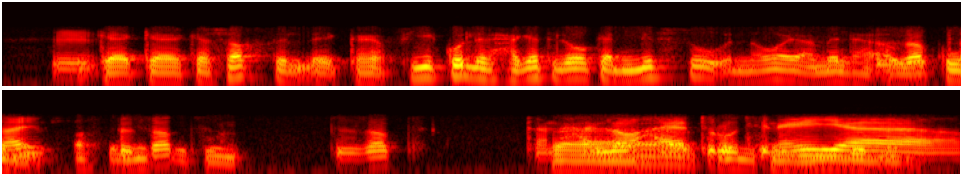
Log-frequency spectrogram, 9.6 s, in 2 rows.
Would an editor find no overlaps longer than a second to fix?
No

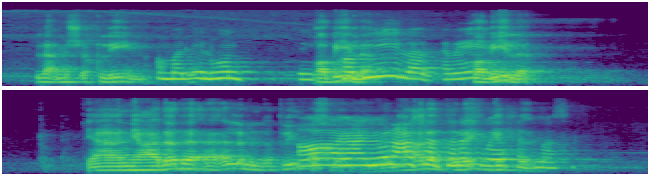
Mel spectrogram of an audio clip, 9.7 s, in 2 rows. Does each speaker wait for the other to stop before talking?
No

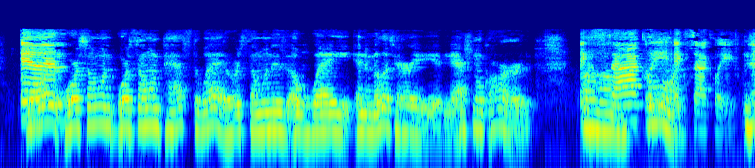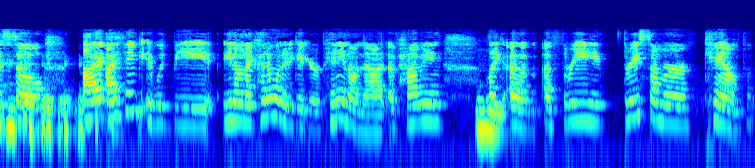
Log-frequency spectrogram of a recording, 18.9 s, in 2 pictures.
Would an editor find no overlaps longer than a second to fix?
No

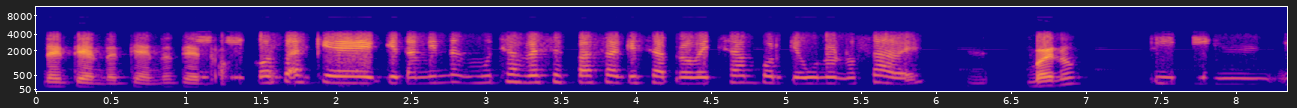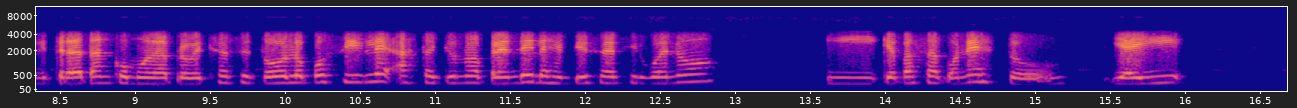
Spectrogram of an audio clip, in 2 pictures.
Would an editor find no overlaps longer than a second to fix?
Yes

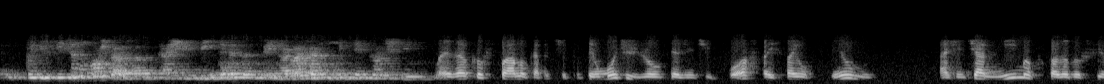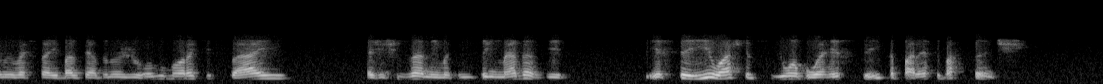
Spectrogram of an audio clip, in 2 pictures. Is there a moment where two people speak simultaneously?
No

